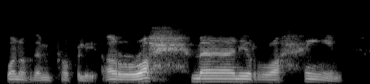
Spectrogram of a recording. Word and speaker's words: الرحمن الرحيم: Ar-Rahmani Rahim. First ha should sound like the second ha at the same time.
